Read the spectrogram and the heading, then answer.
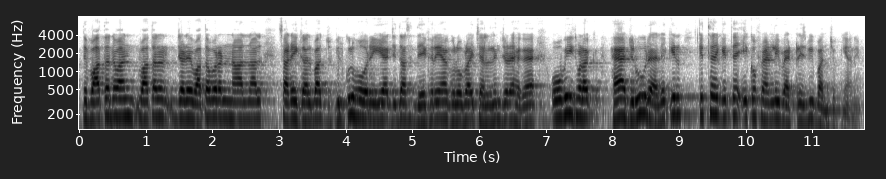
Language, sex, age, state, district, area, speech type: Punjabi, male, 30-45, Punjab, Ludhiana, urban, spontaneous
